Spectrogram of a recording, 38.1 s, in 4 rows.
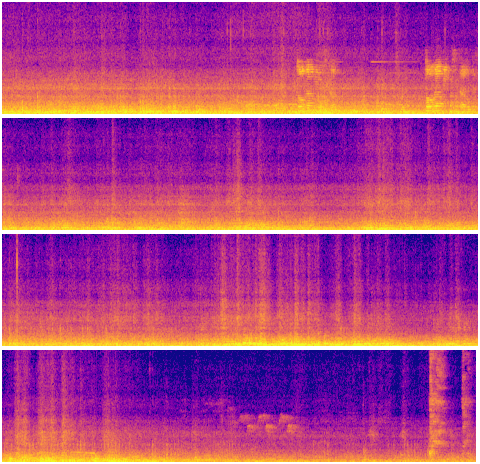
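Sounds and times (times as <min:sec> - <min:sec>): clacks over rail joints: 0:00.0 - 0:15.8, 0:16.6 - 0:32.6, 0:33.7 - 0:38.0
train wheels rumbling on rail: 0:00.0 - 0:38.0.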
